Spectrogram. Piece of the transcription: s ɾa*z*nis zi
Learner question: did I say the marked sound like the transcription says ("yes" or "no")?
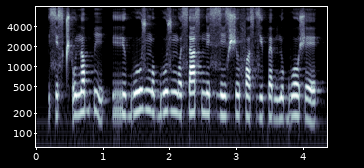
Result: no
